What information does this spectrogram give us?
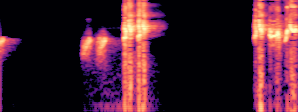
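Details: Long-tailed shrike in a vigorous lure recording made to prompt a silent shrike to sing: a soft low chirp, a doubled mid note, then harsh buzzy broadband bursts in two clusters separated by silence.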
